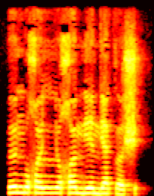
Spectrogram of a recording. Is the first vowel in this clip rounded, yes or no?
yes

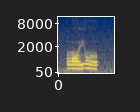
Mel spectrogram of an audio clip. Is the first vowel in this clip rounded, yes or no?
yes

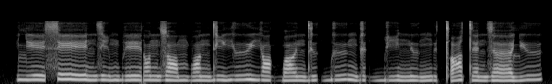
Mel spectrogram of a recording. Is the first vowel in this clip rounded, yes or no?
no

